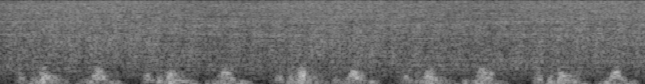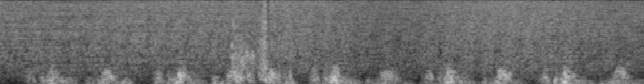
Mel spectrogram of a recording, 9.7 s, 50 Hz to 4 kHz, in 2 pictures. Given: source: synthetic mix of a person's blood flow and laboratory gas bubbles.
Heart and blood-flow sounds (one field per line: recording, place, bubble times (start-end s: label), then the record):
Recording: Doppler ultrasound of blood flow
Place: precordium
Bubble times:
6.55-7.07 s: bubbles
From the record:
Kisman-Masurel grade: 212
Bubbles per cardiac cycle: several, 3 to 8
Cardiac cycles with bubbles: 1 to 10%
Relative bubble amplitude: moderate (0.250 to 0.450)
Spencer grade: 1 (occasional bubble signal discernible with the cardiac motion signal, with majority of cardiac periods free of bubbles)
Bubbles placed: anywhere in the cardiac cycle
